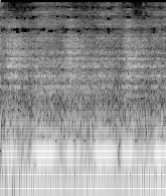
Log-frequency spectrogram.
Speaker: You probably hear that buzzing. That is because we have this very crappy Heritage hugger, rainbow hugger. That's very freaking dirty. And doesn't matter how much I tighten the glass, it'll still freaking buzz.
